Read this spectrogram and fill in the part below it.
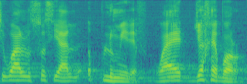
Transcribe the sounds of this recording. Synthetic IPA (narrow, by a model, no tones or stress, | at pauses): iwalːusɔsialːəpːlumidɛ̰fwaːjɛɟɔxɛbɔɾɔ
